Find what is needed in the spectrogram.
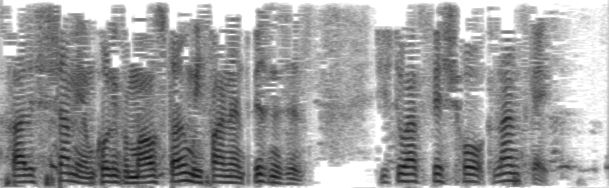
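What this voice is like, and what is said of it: Foreign accent. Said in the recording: “you sound like a foreign accent.”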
